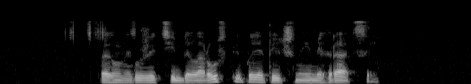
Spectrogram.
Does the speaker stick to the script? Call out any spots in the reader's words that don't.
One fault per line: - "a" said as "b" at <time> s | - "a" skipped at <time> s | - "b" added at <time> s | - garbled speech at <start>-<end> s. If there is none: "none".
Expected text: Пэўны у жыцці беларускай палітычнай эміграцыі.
none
